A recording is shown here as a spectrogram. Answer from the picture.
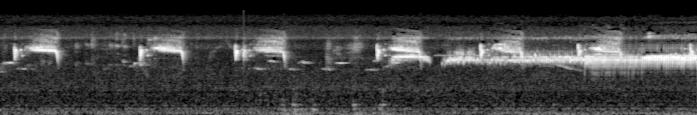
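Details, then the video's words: Canary in 'air mancuran' style song, used as a tutor for other songbirds; faint high chirps and short bright phrases at intervals, then a trill building steadily louder toward the end. "KENARI DENGAN LAGU AIR MANCURAN PANJANG"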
